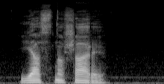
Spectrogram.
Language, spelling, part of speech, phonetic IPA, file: Polish, jasnoszary, adjective, [ˌjasnɔˈʃarɨ], Pl-jasnoszary.ogg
